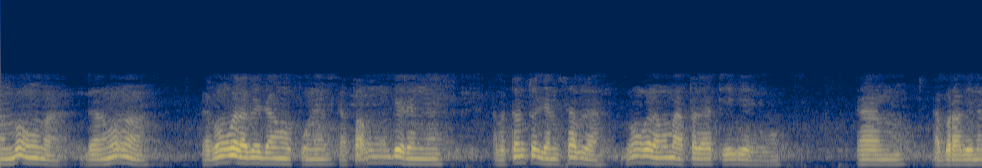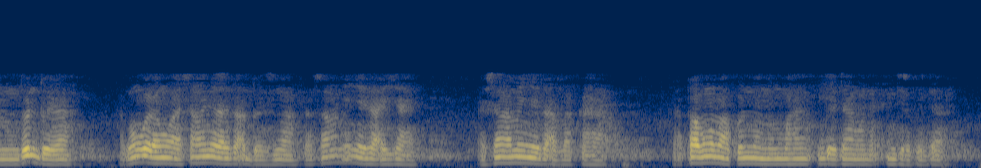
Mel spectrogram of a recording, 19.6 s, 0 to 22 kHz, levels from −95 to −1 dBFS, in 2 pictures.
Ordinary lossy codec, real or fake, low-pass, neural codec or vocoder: MP3, 24 kbps; real; 3.6 kHz; none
